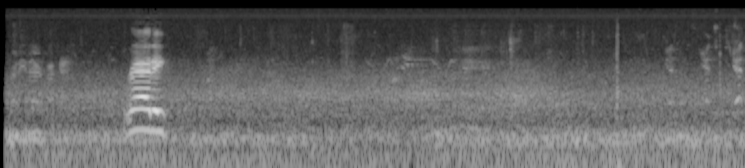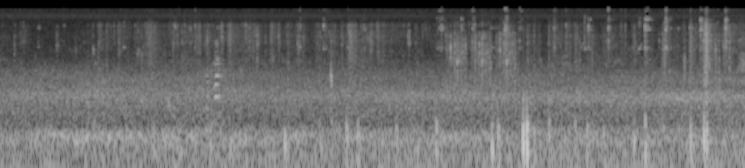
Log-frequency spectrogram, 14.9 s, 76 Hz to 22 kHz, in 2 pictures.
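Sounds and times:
hoofbeats of running horse on dirt: 0:07.0 - 0:14.9.

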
